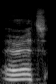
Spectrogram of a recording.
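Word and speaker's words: אֶרֶץ: the vowel the vowel so whenever you have a segolate um the first syllable is always the accented syllable and eretz of the two as so eretz and they're going to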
